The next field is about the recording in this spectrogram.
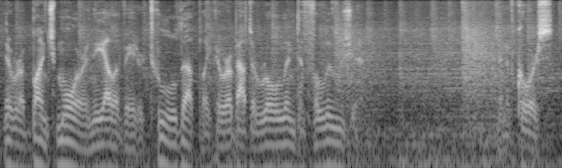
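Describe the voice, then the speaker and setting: An actor playing a weary hard-boiled ex-cop, narrating in cynical, sardonic noir voice-over. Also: male voice, a bass voice, steady tone, normal speed. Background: music.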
